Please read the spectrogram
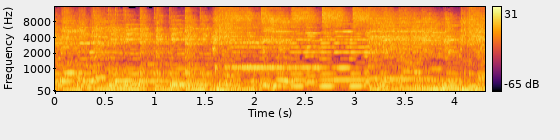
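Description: Live band music with keyboard, bass and percussion playing without vocals. About two seconds in, the bass and drums drop out for about a second, leaving the keyboard line, then the full band comes back in.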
